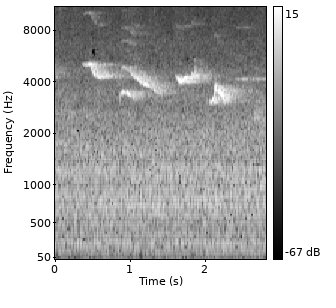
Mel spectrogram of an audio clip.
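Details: White-spotted fantail singing at night in Dombivli town, Maharashtra, India; sweet high whistled phrases that slide slightly down in pitch, about four notes spread over three seconds, with steady low hiss behind.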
